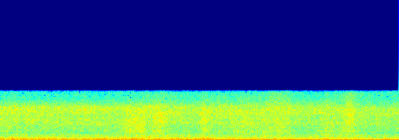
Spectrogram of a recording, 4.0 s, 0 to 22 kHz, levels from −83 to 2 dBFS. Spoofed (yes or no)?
no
